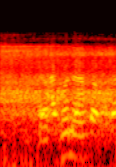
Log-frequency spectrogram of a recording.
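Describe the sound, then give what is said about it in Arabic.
Radio jamming interference on a broadcast station, recorded by a listener in Yemen: a continuous, moderately loud band of hiss overlaid with warbling, garbled tones that waver without pause for the whole stretch. “إذن هي ترسل لنا مقطع من التشويش الحاصل على إذاعتنا”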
